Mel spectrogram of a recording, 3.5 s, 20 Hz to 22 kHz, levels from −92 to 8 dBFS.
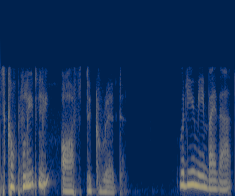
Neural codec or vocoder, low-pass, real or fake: none; 5.4 kHz; real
